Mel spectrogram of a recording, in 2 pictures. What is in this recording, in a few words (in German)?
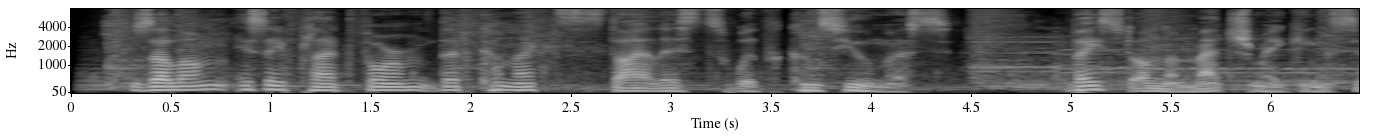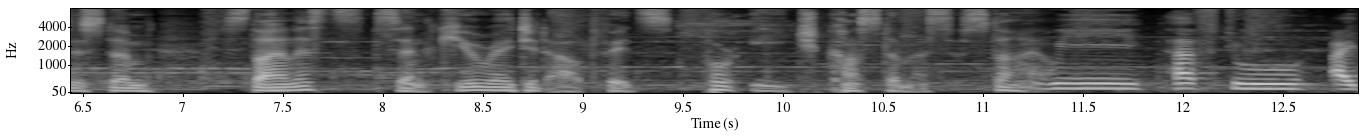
imagefilm englisch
